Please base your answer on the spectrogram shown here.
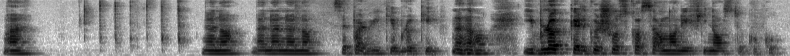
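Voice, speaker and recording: A woman's voice: low voice, little pitch movement, moderate pace, long pauses, dark tone. A woman with a Lorraine accent giving a tarot card reading, musing aloud with trailing asides and frequent tags. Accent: Lorraine French.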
